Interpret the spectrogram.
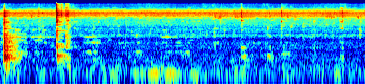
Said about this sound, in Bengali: আর একটু সময় নিয়ে কিন্তু আমি মুচমুচে করে ভেজে নিচ্ছি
